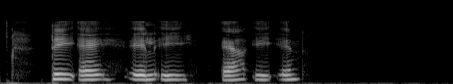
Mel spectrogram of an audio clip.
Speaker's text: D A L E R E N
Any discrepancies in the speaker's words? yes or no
no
